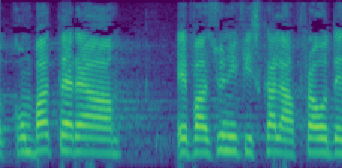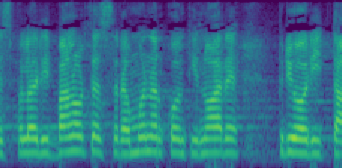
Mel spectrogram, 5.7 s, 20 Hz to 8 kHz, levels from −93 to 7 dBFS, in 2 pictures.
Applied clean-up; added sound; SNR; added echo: none; none; none; none.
